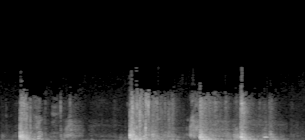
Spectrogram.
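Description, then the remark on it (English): A study door being forced open: four heavy, irregularly spaced bangs and shoves against it, each loud with a brief rattling, creaking tail before the next blow. “Can you force the door?”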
